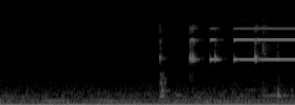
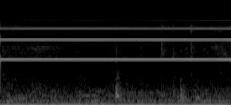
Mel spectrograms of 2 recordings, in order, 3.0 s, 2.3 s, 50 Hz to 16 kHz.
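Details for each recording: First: ProFX8 v2 mixer jack socket continuity test: beep cuts in and out in ragged short bursts when pin is moved, internal socket contact breaking, not the solder joint, so resoldering won't fix it. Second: ProFX8 v2 mixer with a faulty socket, continuity test on a socket pin: a constant high beep without break while the pin is moved, so that connection is good. Another pin broke up, showing an internal socket fault.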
